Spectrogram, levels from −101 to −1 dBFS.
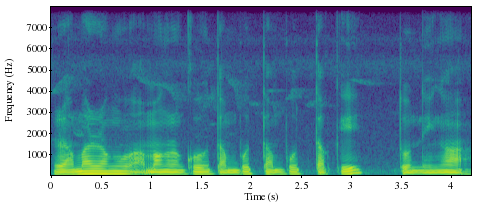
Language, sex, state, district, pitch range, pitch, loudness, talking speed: Garo, male, Meghalaya, West Garo Hills, 85-105 Hz, 95 Hz, -14 LUFS, 85 wpm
